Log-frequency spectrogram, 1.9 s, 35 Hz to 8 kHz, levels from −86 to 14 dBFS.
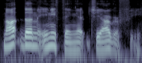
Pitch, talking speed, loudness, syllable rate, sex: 120 Hz, 160 wpm, -21 LUFS, 5.0 syllables/s, male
